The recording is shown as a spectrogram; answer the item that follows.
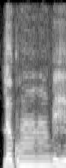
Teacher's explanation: میم ساکن کے بعد با آئے تو غنہ کے ساتھ اخفا کریں گے، غنہ بھی کریں گے، اخفا بھی کریں گے، ان کی طرح۔ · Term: اخفا شفیع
